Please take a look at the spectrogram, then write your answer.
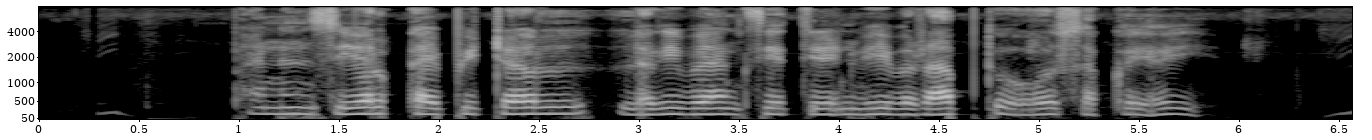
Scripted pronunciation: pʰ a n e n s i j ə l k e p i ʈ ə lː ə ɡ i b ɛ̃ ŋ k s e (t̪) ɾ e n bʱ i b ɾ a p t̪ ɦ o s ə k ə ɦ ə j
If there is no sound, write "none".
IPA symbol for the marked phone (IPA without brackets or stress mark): t̪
